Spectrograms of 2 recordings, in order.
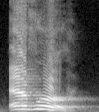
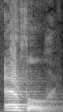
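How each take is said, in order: First: "ever" pushed much higher and louder, falling at the end; emphatic ever. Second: Said in the usual way. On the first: Real, not acted. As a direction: throw all the weight onto "ever".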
